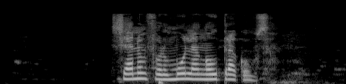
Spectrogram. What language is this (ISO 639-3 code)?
glg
